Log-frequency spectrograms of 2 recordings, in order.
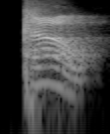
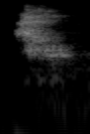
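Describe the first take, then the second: First: Said in the usual way. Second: Whisper. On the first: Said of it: "Stump with me". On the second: Shown as a demonstration. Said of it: "Whisper with me".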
